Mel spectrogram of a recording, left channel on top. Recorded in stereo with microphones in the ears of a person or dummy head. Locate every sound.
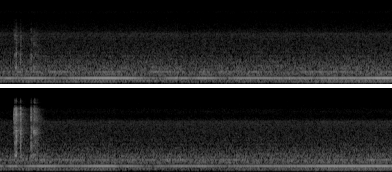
0.1 s a camera shutter: 70° right (ahead or behind)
